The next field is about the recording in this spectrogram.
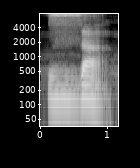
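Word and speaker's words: ظ: Closing your teeth together and touching tip of tongue with the upper and lower front teeth which are highlighted. From here we can pronounce za.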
